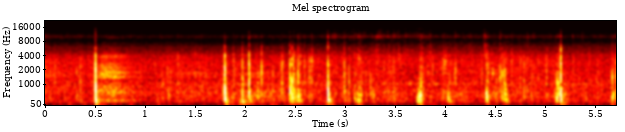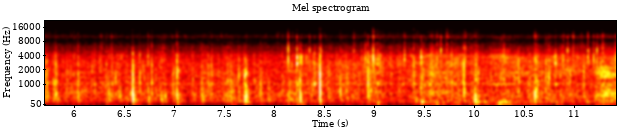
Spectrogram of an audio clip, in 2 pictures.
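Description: Light rain patters steadily on a nearby surface on a hiking trail, with scattered sharper drops tapping irregularly throughout; no talking.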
